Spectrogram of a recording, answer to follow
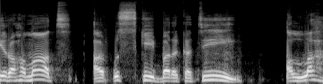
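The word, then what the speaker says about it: رحمت: আওর আল্লাহ কি রহমত রহমত অনেকে ভুল করেন উচ্চারণের ক্ষেত্রে রহমত বলে আসলে রহমত না উচ্চারণ হবে রহমত আর উসকি বরকাতি এবং তার বরকত আল্লাহর রহমত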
